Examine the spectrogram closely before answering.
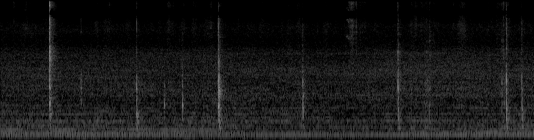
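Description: Irregular clicks and light knocks of hard plastic vacuum-cleaner parts being handled and pressed into the housing, about nine in all, over a faint steady background hum.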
